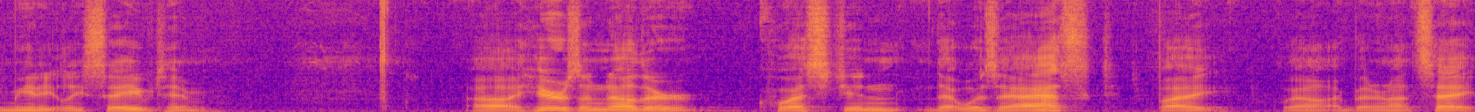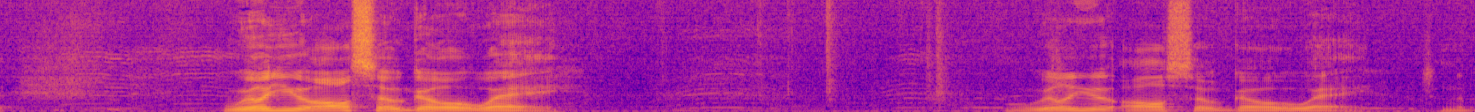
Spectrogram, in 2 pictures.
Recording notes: Message preached at Word of Hope.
